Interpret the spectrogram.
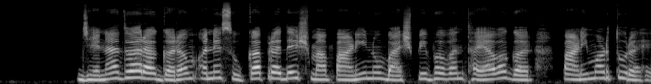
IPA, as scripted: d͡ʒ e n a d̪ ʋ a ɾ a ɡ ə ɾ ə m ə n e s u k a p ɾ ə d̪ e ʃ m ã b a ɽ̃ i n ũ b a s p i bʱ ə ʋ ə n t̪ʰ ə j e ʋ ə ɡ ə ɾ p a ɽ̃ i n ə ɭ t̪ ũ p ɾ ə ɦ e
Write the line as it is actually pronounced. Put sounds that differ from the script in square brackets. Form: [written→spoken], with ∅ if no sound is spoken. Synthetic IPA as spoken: d͡ʒ e n a d̪ ʋ a ɾ a ɡ ə ɾ ə m ə n e s u k a p ɾ ə d̪ e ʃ m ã [b→p] a ɽ̃ i n ũ b a [s→ʃ] p i bʱ ə ʋ ə n t̪ʰ ə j [e→a] ʋ ə ɡ ə ɾ p a ɽ̃ i [n→m] ə ɭ t̪ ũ [p→∅] ɾ ə ɦ e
